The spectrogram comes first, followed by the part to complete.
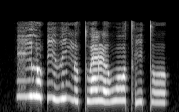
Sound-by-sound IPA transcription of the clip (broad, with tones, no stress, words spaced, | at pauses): ɣi˦lʊ˦ʔi˦˨ ði˦n̪ə˨tʷæ˨˦ ɭə˨βɔ˦tʼi˨ t̪ʊ˨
